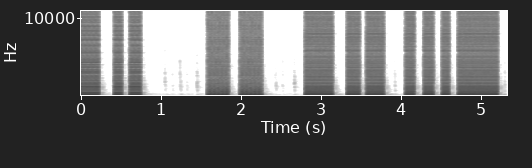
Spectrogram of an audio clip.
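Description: Harsh, buzzy FM synth stabs for psytrance in choppy bursts, some short and some sustained, separated by silences, loud and dense with a gritty electronic tone.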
